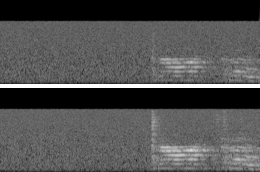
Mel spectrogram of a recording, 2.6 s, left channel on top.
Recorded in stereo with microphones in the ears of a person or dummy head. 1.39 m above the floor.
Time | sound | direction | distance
1.5 | a sliding door | 80° right | ?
